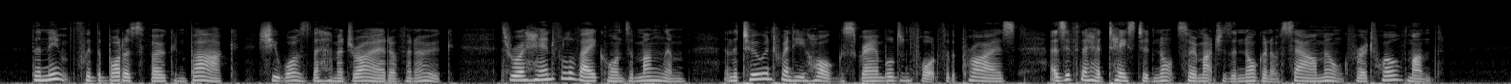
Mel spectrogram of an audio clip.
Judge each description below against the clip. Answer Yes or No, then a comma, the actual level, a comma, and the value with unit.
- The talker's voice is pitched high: No, medium, 165 Hz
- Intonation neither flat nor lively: Yes, average, 3.6 semitones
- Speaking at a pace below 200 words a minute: No, fast, 205 wpm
